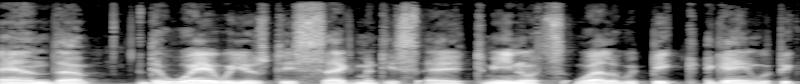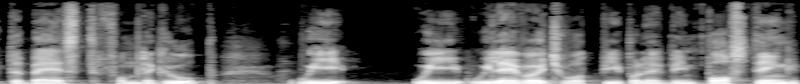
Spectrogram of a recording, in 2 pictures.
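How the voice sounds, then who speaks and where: A man speaks with an Italian accent at a fairly quick pace, his pitch fairly low. The recording is very clean, with a silent background. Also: ordinary pitch variation. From Italy. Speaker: diving community organizer. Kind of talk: radio interview.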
